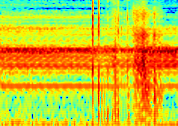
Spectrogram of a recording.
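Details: School overfill alarms heard; steady, piercing electronic buzz at one pitch with brief handling bumps. Fire panel showed a shunt trip monitor supervisory, believed unrelated to fire alarm system; cause not yet known.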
